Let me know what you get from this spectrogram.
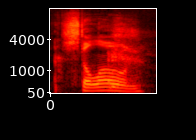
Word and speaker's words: Stallone: Yeah, the best one was like Sylvester Cerrone, Cerrone, Stallone.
